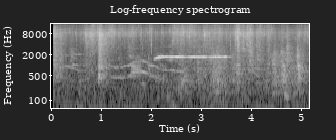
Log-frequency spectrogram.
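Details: Shiba Inu puppy in a pet shop in Nagoya, Japan, giving one long, steady, high whine held for about a second and a half, with fainter shorter whimpers before it and a noisy, clattering indoor background.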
